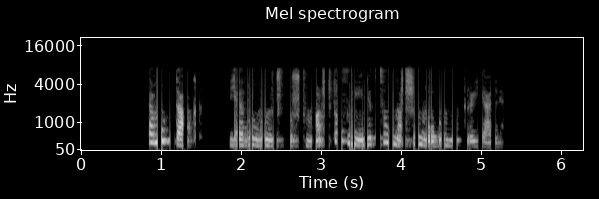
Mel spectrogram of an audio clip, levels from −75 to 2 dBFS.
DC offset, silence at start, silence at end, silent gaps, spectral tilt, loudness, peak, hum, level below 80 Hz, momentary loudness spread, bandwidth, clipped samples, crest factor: under 0.1%; 0.85 s; 1.05 s; 1.53-1.66 s, 1.74-1.85 s, 2.57-2.61 s; -5 dB/octave; -25 LUFS; -4 dBFS; none; -56 dBFS; 11 LU; 7.6 kHz; under 0.1%; 22 dB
